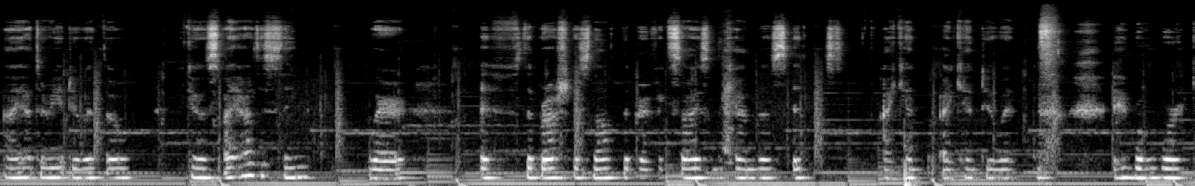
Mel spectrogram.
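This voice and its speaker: A young woman with a non-native English accent gives a casual, nervous voiceover over her drawing, speaking in a monotone and mumbling a little, with frequent small laughs. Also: medium pitch, measured pace, low-quality recording. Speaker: art channel creator. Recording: music playing underneath.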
